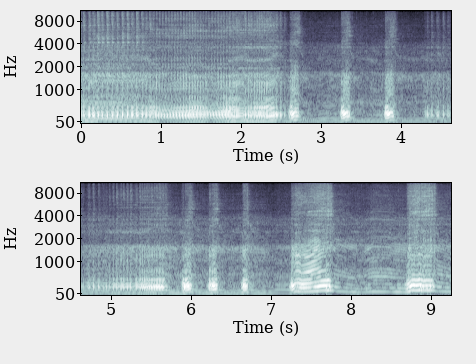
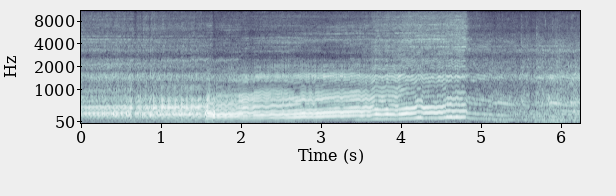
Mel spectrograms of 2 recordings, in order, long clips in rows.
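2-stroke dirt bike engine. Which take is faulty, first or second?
first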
